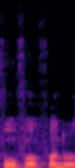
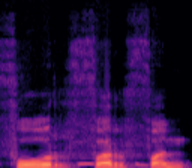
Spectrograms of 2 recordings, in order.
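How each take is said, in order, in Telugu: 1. ఈ పదాలను వేగంగా కలిపి, తగ్గించి ఉచ్చరిస్తారు. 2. ప్రతి పదాన్ని పూర్తిగా, విడివిడిగా ఉచ్చరిస్తారు. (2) "'ఫో ఫా ఫన్' ఏంటంటే ఫోర్ ఫర్ ఫన్"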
